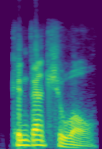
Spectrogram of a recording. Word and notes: conventual: American English

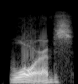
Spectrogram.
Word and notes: wharves: American English

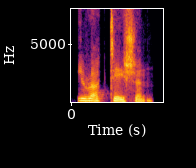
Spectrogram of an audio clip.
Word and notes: eructation: Indian

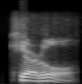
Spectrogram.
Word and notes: curule: American English

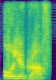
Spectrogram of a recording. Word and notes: oleograph: Indian

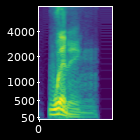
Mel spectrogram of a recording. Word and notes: winning: British English

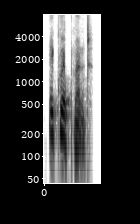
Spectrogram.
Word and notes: equipment: Indian

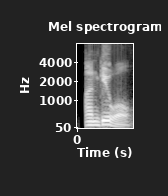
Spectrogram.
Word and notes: ungual: American English

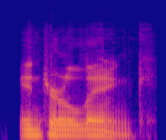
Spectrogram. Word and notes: interlink: American English

